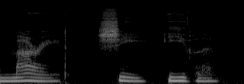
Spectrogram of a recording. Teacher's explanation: her pleasure at the idea is emphasized by the long vowel sounds in 'married', 'she' and in her name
